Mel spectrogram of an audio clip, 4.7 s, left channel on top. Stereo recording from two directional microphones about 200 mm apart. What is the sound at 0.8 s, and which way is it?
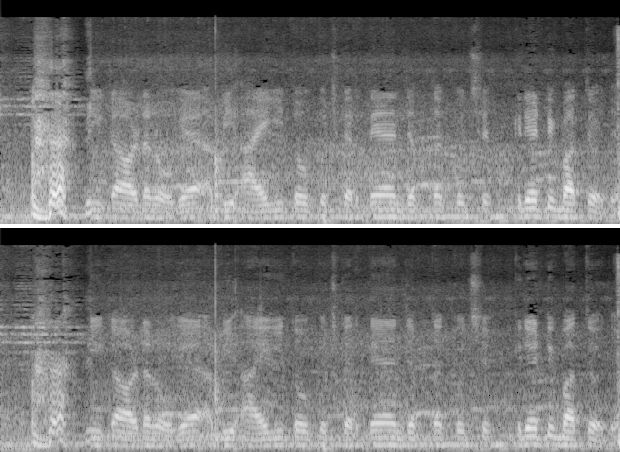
Speech, 20° right (ahead or behind).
